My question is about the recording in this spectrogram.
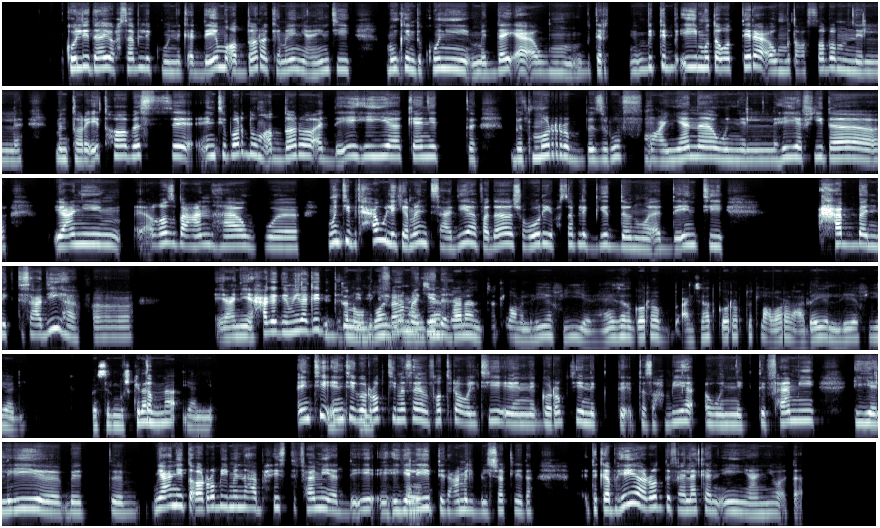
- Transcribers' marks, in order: tapping
- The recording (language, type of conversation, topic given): Arabic, advice, إزاي الاختلافات الثقافية بتأثر على شغلك أو على طريقة تواصلك مع الناس؟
